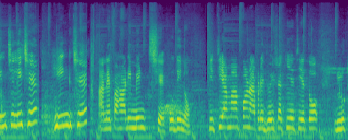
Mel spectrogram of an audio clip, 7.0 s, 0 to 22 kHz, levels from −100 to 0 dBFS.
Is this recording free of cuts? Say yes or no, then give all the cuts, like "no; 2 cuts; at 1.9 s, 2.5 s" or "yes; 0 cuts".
no; 3 cuts; at 0.9 s, 1.9 s, 4.1 s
